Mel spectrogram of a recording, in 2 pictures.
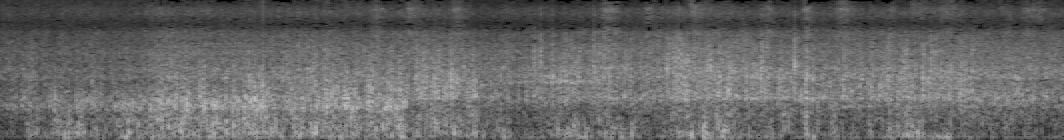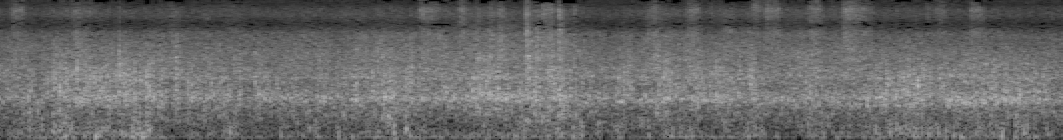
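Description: Passenger train running at speed through a rock tunnel, heard from an open coach doorway: a steady, echoing rush of wheel and rail noise. It swells briefly as the coach enters the tunnel, then holds steady.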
